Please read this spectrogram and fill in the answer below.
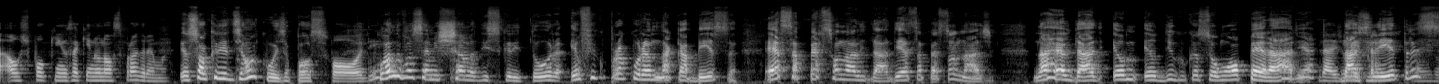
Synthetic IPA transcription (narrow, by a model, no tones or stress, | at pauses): a̰wspokĩɲʊzakinʊnɔsʊ̥pɾɔɡɾɐ̃mɐewsɔkɪɾiɐd̪izeɾũm̃ɐkojzɐpɔsʊ̥pɔd͡ʒɪkwɐ̃nd̪ʊvosemɪʃɐ̃mɐd̪ɪiskɾit̪oɾɐewfikʊ̥pɾokuɾɐ̃nd̪ʊnɐkabesɐ̰ | ɛsɐpeɾsonalid̪ad̪ɪɛsɐpeɾsona̰ʒẽj̃ | nɐɦealid̪ad̪ɪewewd̪iɡʊkɪewsoũmɐopeɾaɾjɐd̪ɐzdlɐzlet̪ɾɐs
